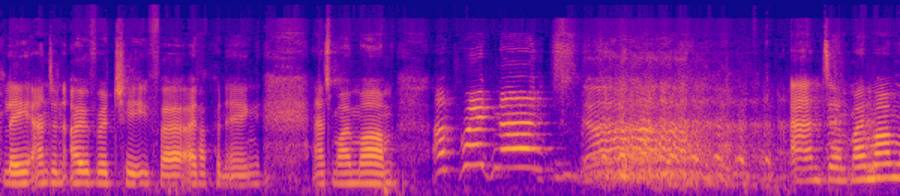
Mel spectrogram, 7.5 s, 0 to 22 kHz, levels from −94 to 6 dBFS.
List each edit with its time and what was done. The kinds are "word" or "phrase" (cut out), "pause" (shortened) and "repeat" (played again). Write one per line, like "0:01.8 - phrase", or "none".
0:01.6 - phrase
0:02.7 - phrase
